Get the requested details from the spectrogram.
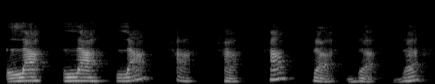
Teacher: So instead of putting it where it needs to be placed, the tip of the tongue needs to be placed in the front roof of the mouth, the alveolar ridge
